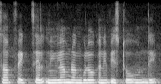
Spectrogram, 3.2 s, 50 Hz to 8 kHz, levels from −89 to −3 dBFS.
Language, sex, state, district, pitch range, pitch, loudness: Telugu, female, Telangana, Hyderabad, 230-235 Hz, 235 Hz, -13 LUFS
